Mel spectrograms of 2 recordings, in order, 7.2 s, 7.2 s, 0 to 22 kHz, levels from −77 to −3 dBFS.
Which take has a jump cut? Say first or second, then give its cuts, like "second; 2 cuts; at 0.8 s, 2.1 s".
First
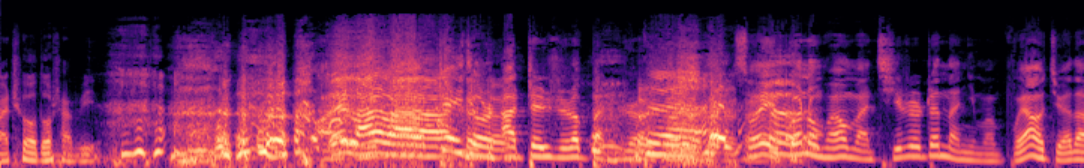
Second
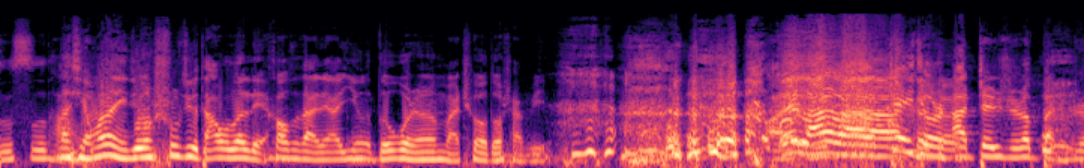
second; 1 cut; at 1.8 s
